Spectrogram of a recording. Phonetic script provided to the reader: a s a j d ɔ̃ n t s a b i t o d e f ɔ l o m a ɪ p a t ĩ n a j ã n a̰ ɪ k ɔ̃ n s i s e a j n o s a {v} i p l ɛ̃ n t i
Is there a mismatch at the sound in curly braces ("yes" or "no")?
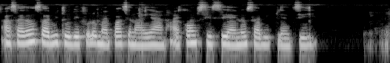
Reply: yes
